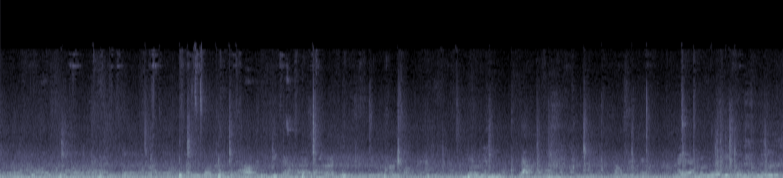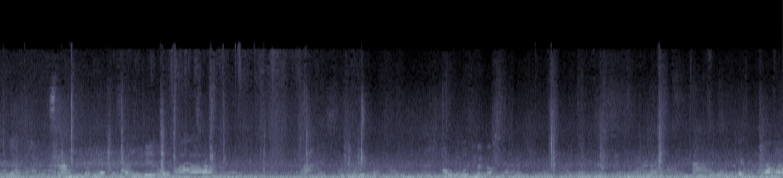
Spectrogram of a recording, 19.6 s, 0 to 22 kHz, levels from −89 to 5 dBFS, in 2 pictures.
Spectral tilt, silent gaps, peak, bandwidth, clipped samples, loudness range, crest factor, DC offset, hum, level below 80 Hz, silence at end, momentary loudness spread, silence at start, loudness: -6 dB/octave; none; -12 dBFS; 16.5 kHz; under 0.1%; 2 LU; 24 dB; under 0.1%; none; -46 dBFS; 0 s; 5 LU; 0 s; -35 LUFS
